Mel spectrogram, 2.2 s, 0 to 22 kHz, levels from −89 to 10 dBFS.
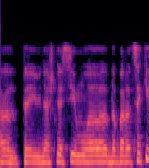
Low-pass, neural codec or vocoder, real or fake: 7.2 kHz; codec, 16 kHz, 4 kbps, FunCodec, trained on LibriTTS, 50 frames a second; fake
